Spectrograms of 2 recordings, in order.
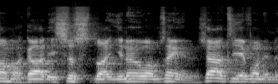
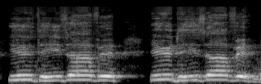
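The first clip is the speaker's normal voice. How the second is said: high, slow mock voice saying you deserve it; mocking fans; 8 semitones higher, slower than usual. Mimicking fans who hype any wrestler, high and slow. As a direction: drag it out like a gushing fan. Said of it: "it's like, this person should be champion".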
